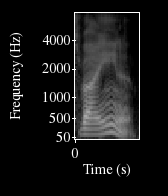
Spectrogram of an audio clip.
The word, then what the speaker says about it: Vienna: It's spelled Vienna, but it's pronounced, I assure you, it's pronounced Vienna.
